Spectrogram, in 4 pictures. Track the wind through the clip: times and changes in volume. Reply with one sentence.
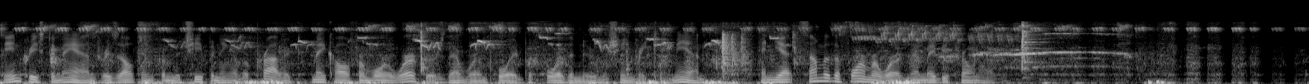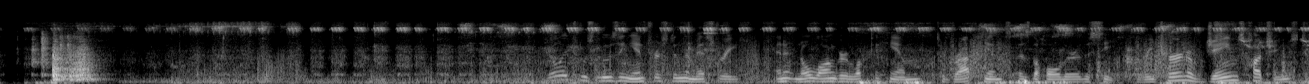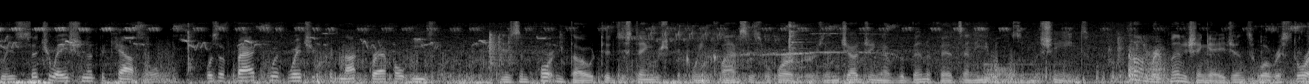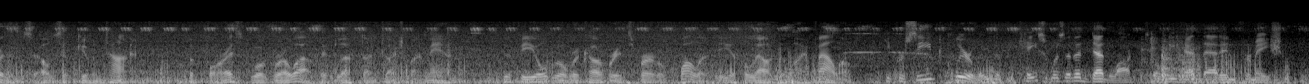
You can hear the wind from 14.2 to 52.3 s, getting louder.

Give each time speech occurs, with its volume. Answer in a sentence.
The speech can be heard from 0.0 to 10.1 s, at a steady volume; and from 18.6 to 52.1 s, at a steady volume.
